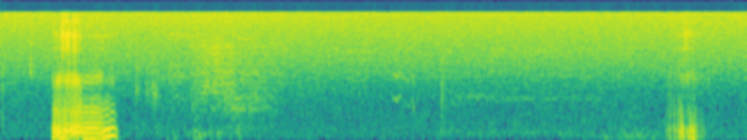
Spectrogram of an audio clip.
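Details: Sleeping cat snoring: two loud, harsh, buzzy inhalations with a rattling, stacked tone, one lasting under a second and a shorter one about six seconds later, separated by quiet room hiss.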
